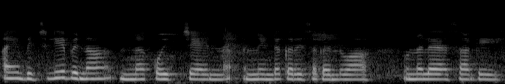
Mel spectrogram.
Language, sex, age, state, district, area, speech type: Sindhi, female, 30-45, Gujarat, Surat, urban, spontaneous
